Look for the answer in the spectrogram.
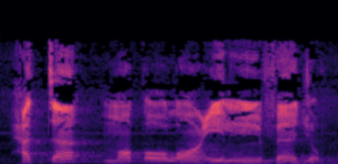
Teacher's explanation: الطاء ساكنة واللام مفتوحة، إذن في كلمة واحدة دون فاصل بينهما توفرت الشروط فتغلظ اللام وجها واحدا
